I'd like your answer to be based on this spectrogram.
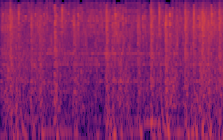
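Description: A minigun in an online wave-based video game fires in a continuous rapid rattle, dense and unbroken throughout, heard at a moderate level.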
